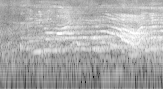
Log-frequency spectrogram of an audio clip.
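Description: Children's voices talking and calling out indistinctly, with one voice sliding down in pitch near the end.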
